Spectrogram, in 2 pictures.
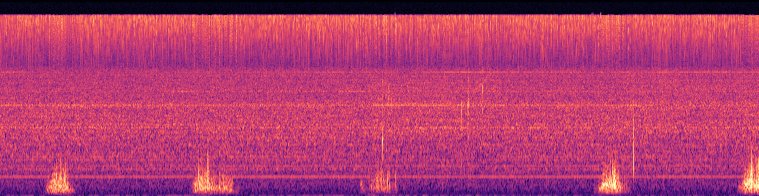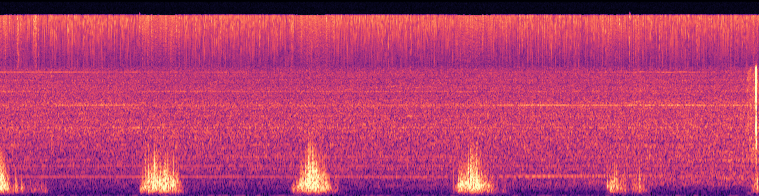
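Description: Faint steady cockpit hum with a thin constant tone. A soft low puff of sound comes about every three seconds.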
